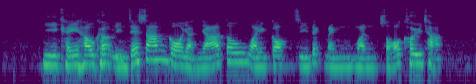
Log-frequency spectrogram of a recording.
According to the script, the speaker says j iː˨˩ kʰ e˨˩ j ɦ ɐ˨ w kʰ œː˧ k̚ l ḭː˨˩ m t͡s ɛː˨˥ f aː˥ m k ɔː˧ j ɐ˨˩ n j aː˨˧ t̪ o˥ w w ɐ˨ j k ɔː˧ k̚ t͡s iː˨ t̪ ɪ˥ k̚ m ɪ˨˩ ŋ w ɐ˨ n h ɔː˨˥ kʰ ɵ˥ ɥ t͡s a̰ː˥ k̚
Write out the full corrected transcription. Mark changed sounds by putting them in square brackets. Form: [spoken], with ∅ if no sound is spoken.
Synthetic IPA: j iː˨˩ kʰ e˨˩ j ɦ ɐ˨ w kʰ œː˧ k̚ l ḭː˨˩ [n] t͡s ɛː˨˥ [s] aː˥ m k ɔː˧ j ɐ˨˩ n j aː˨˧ t̪ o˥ w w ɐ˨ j k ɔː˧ k̚ t͡s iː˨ t̪ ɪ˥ k̚ m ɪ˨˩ ŋ w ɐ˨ n [s] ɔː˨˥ kʰ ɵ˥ ɥ [t͡sʰ] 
